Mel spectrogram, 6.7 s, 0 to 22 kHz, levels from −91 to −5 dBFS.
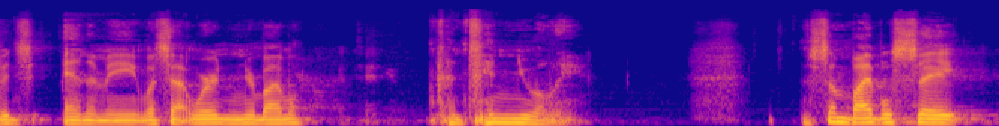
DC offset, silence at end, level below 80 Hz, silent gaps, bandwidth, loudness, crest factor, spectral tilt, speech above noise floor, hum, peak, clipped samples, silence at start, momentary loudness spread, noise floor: under 0.1%; 0.15 s; -64 dBFS; none; 13.5 kHz; -21 LUFS; 20 dB; -6 dB/octave; 49 dB; none; -2 dBFS; under 0.1%; 0 s; 12 LU; -70 dBFS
